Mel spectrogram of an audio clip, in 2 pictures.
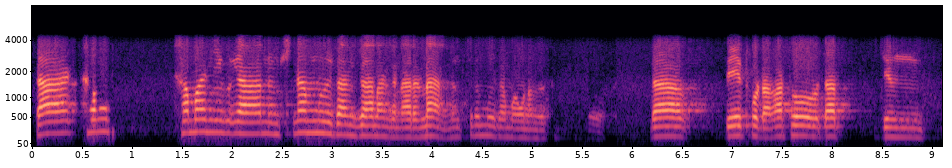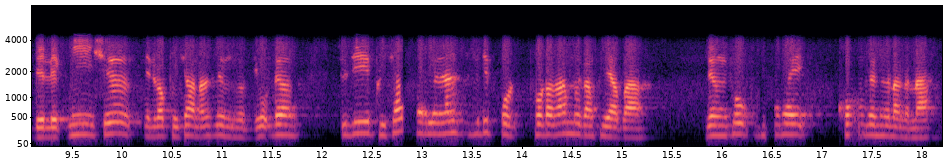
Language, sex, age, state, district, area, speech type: Bodo, male, 18-30, Assam, Chirang, rural, conversation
